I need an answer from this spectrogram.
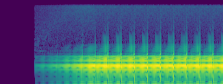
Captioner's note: container hums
